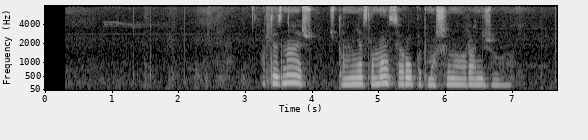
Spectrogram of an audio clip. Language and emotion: Russian, sad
